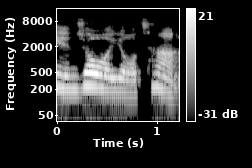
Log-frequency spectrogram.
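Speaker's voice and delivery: put-on Savannah Southern accent. Retelling locking a woman in a jail cell, using a Savannah Southern accent. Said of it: "I think you want a Savannah".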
